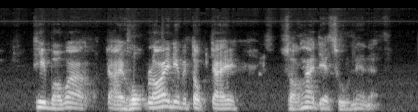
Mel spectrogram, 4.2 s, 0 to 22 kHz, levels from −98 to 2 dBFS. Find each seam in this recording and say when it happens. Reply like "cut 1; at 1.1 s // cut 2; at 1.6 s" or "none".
cut 1; at 2.5 s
